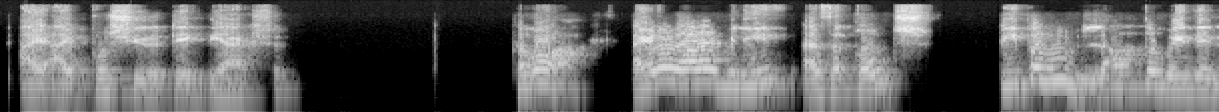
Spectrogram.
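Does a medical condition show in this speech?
No.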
